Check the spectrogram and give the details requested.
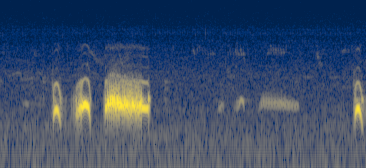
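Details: Spotted dove kept as a decoy, calling to provoke rival birds in lụp đờn cò style: two quick rising coos, then a long hoarse coo, faint soft trailing notes, and another coo starting.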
